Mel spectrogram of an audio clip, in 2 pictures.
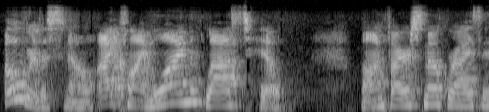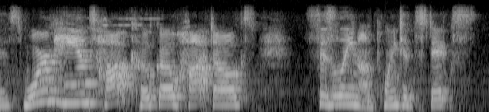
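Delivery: gentle bedtime picture-book read-aloud; storybook reading. Acted. Reading a winter picture book to children, gentle storytelling.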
